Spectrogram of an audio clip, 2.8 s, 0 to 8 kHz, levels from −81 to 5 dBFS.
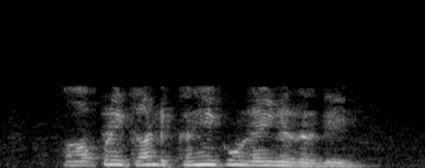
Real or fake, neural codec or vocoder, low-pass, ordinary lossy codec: real; none; 7.2 kHz; AAC, 16 kbps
